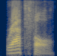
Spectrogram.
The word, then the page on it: wrathful: American English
